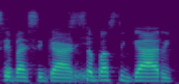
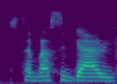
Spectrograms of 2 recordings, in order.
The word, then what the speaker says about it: Sebasibari: I made it Americanish. Oh, it's Sebasibari. Sebasibari. So I'm here with our special guest, Sebasibari, and she is just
